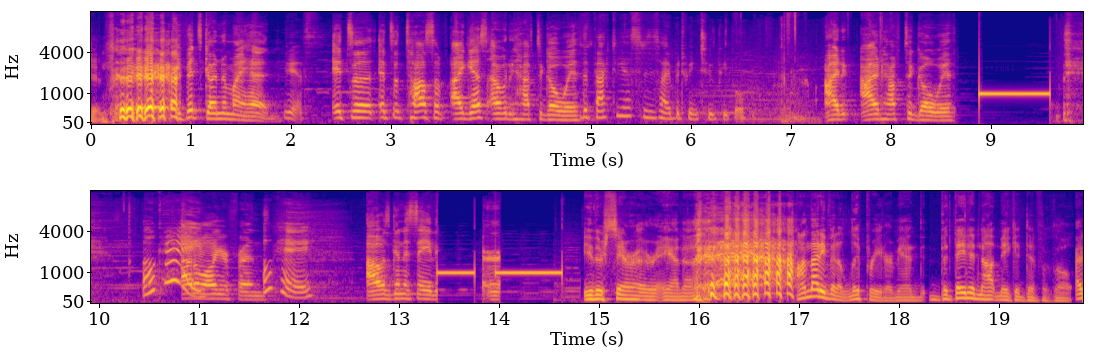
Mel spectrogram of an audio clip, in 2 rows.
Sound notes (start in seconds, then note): 16.0 laughs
